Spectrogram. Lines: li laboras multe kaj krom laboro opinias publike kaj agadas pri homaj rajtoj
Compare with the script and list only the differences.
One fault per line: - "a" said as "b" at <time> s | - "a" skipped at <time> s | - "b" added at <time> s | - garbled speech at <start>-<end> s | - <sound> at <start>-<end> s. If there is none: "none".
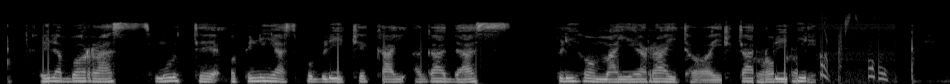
- "kaj krom laboro" skipped at 2.1 s
- garbled speech at 7.2-8.1 s
- chirp at 8.2-8.9 s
